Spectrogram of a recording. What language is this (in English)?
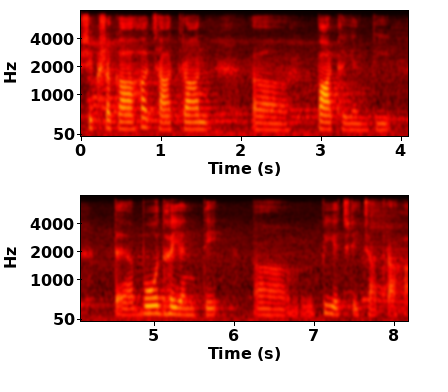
Sanskrit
